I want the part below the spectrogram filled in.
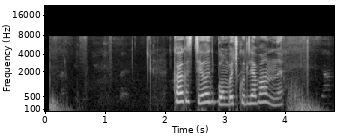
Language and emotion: Russian, positive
